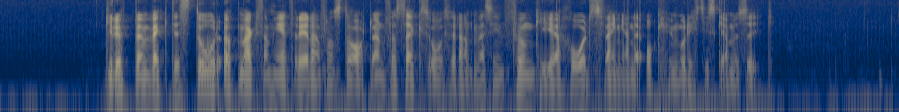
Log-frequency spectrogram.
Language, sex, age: Swedish, male, 24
